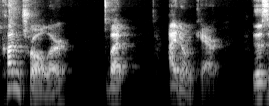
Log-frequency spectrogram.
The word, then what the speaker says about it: comptroller: hence the name comptroller which I believe is actually pronounced controller but I don't care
